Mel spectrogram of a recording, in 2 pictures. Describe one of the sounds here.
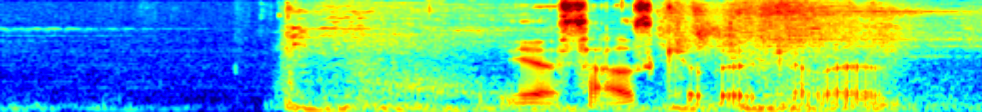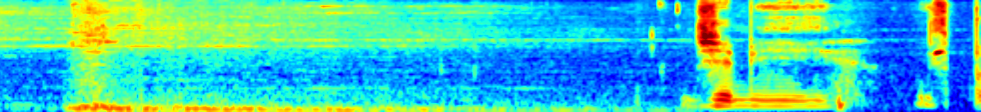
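A game's interface plays a soft whooshing swell and chime.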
